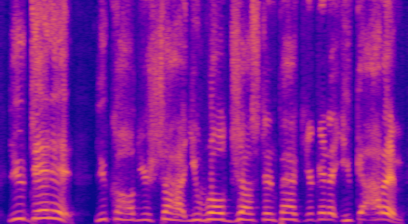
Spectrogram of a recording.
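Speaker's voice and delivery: very high, shouting on-air cheer; hyped celebration. Retold or imitated. Announcer celebrating the fan's roll on air, high excited shout. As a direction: cheer like he just hit the jackpot.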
